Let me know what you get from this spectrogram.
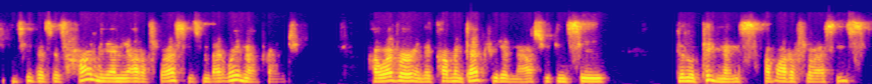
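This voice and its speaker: A man narrates a scientific presentation in a husky, somewhat higher-pitched voice. He explains things step by step with halting pauses mid-phrase. The sound is very dry, with almost no room echo.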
